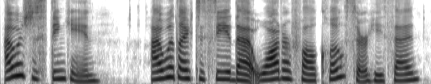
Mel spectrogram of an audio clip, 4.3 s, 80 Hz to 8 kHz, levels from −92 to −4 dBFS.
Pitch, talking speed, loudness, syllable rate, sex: 255 Hz, 195 wpm, -17 LUFS, 4.9 syllables/s, female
